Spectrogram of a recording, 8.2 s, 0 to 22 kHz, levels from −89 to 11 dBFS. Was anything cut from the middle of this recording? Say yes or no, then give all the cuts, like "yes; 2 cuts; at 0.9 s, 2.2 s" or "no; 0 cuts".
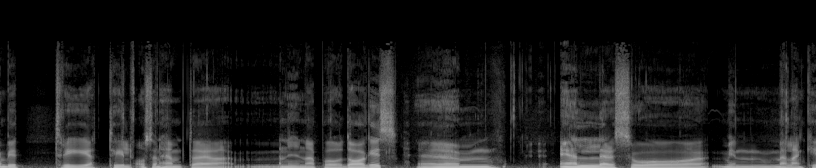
yes; 4 cuts; at 1.3 s, 2.8 s, 4.0 s, 7.1 s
